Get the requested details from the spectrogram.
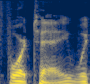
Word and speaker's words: forte: Well, then we wind up with forte, now has become the standard pronunciation. – Exactly. We pronounce it as if it were an Italian word. It's not. It's an American word, fort, or English word, fort.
